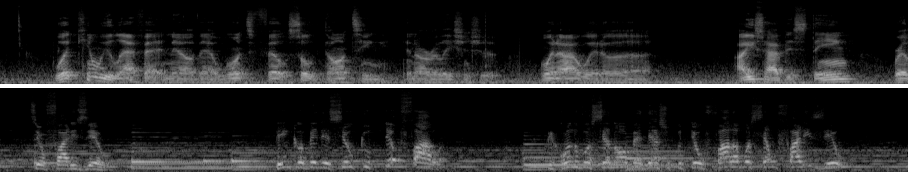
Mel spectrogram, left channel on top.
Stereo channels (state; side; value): different; both; correlation 0.01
